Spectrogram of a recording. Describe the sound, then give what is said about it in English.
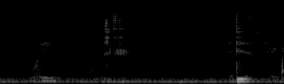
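A bottle of Knob Creek bourbon whiskey pops open with a single sharp burst near the end, rising briefly over a steady low hum and some faint rustling earlier. “That's how you pop a bottle right there.”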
